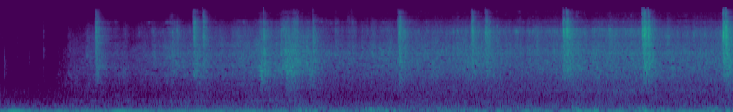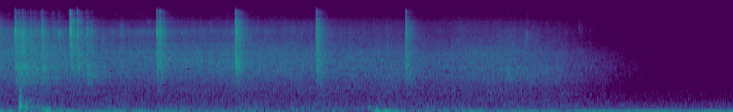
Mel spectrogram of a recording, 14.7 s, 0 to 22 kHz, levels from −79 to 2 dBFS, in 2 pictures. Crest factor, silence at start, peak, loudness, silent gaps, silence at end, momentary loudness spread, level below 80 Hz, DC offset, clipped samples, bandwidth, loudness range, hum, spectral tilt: 28 dB; 0 s; -10 dBFS; -35 LUFS; none; 0 s; 14 LU; -54 dBFS; under 0.1%; under 0.1%; 16.5 kHz; 9 LU; none; 1 dB/octave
